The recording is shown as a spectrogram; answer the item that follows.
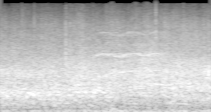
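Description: Live theatre audience applauding steadily.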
